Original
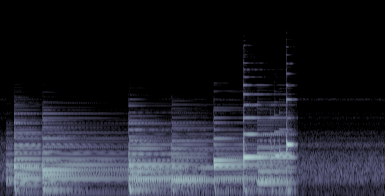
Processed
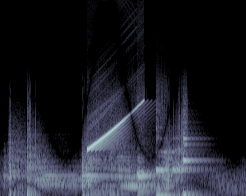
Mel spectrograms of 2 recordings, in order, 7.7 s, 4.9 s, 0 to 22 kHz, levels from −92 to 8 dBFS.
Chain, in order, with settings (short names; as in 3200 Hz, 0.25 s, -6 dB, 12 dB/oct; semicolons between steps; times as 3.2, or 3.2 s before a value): bell 3600 Hz -5 dB 1.4 oct; notches 50/100/150/200/250 Hz; buzz 50 Hz, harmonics 5, -53 dBFS -2 dB/oct; one-sided clip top -31.5 dBFS; granular stretch 0.64×, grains 0.101 s; painted sound rise, 1.74–2.88, 1500–5300 Hz -20 dBFS; pitch shift -9 st; in parallel at -3 dB: bit-crush 4-bit; on the sum: air absorption 410 m; on a send: dark delay 80 ms, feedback 57%, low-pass 770 Hz, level -7 dB; on the sum: photocell phaser 0.59 Hz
